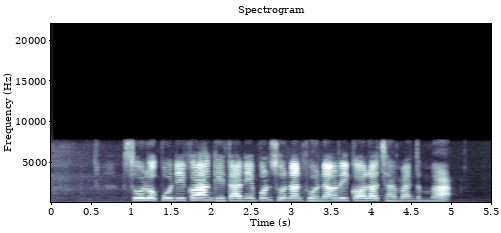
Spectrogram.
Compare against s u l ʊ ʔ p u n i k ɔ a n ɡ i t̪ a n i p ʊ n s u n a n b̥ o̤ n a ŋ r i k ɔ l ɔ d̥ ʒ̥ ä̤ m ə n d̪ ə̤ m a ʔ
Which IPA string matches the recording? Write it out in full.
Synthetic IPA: s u l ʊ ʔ p u n i k ɔ a ŋ ɡ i t̪ a n i p ʊ n s u n a n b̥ o̤ n a ŋ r i k ɔ l ɔ d̥ ʒ̥ ä̤ m a n d̪ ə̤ m a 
